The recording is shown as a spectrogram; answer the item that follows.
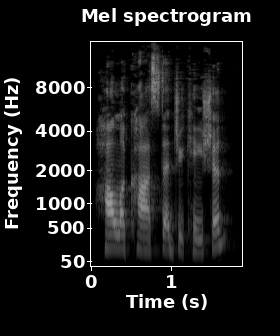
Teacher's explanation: She really slowed down when she said the words 'Holocaust education', these are big content words and they're absolutely stressed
